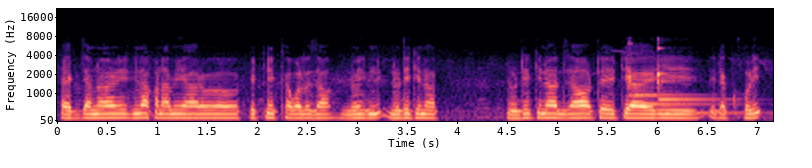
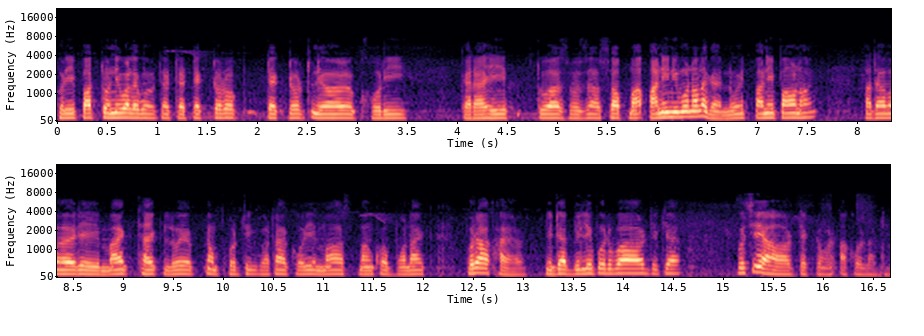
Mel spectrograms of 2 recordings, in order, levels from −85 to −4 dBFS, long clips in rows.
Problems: background sounds at intervals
